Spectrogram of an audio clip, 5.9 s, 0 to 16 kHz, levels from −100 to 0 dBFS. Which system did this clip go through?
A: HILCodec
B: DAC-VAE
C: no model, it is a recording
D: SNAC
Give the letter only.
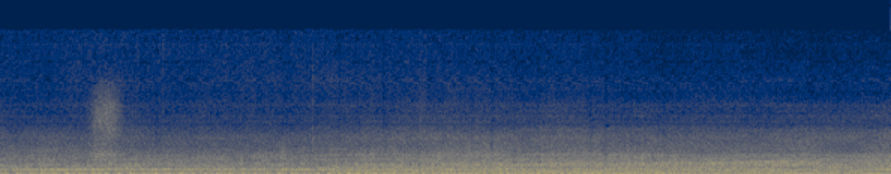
D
